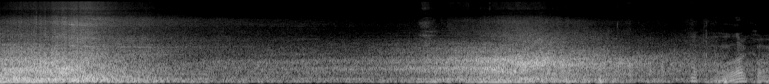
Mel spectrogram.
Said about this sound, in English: Another car, jeez.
